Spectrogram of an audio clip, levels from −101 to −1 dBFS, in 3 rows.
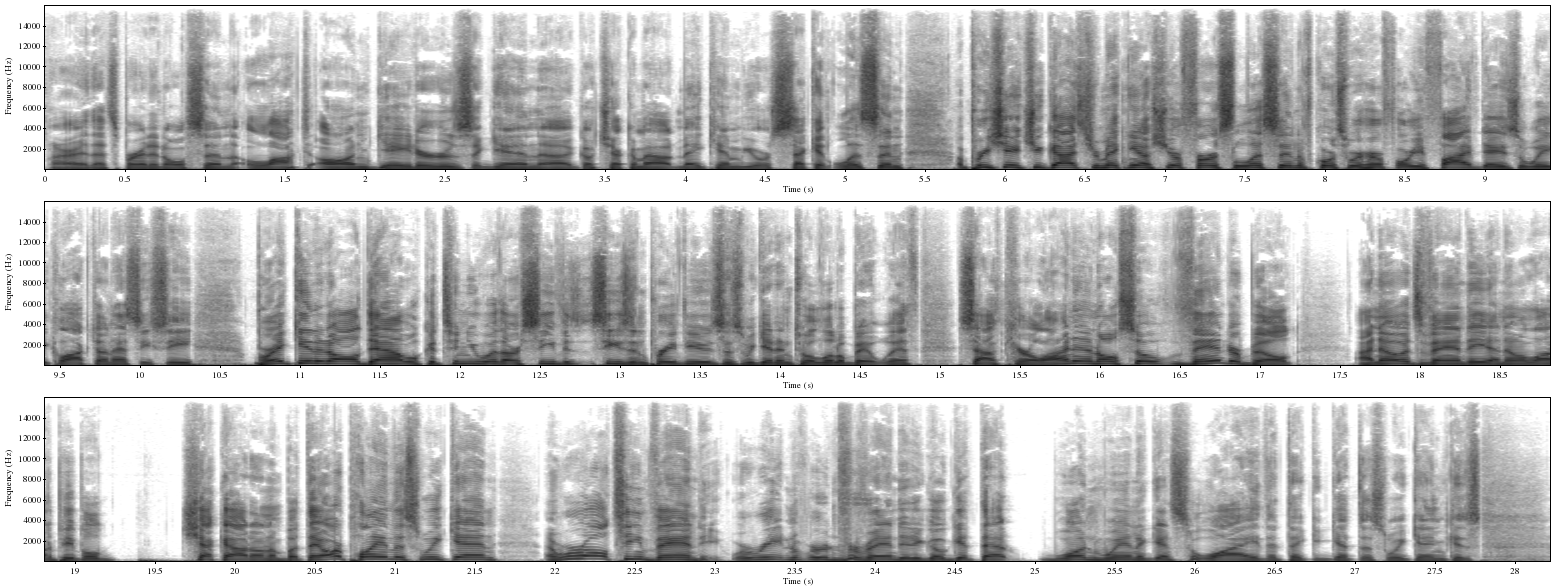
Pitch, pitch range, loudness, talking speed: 160 Hz, 135-185 Hz, -21 LUFS, 230 wpm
